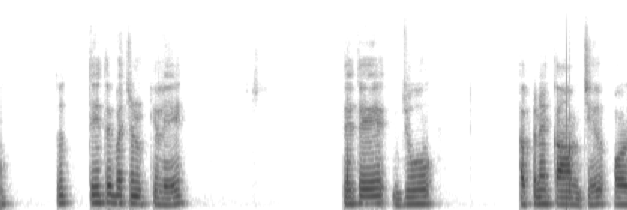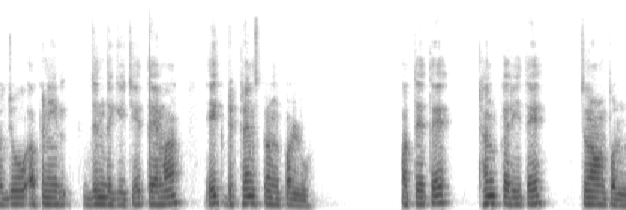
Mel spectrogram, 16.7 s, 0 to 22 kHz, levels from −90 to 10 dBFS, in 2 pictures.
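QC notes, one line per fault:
4.61–4.64 s, 7.54–7.60 s and 10.34–10.36 s, loud pop: a single sharp pop at 4.61 s about 20 dB above the speech, a quick double pop at 7.54–7.60 s, and one more just before "तै मा एक", each about 15 dB up. The speech continues underneath. This is likely a voltage step or pulse from a plug, switch or static discharge, which the following circuitry shapes into a brief thump. The waveform shows tall isolated spikes. The spectrogram shows thin full-height vertical lines.
5.42 s and 11.63–11.69 s, corrupt frame decoded: two short glitches at about -30 dBFS. The first is very brief and spans a couple of frames. The second, between "तै मा एक" and "करनु पडलु", covers a few frames. Damaged bits in compressed frames that were decoded anyway put energy at the wrong frequencies for the length of each frame. The spectrogram shows small blocky patches that break the speech harmonics. 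The waveform barely changes.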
